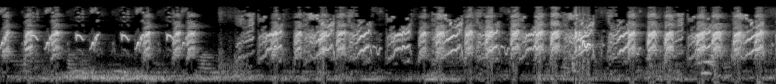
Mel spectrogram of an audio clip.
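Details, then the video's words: Sooty-headed bulbul calls played as a trapping lure: busy, overlapping chatter of many birds, with quick scratchy notes pulsing about twice a second over a soft low murmur. "Suara Pikat Burung Kutilang Ampuh"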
